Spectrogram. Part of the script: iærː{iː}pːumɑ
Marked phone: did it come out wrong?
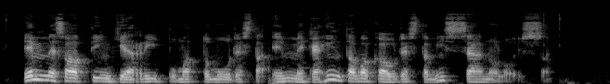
no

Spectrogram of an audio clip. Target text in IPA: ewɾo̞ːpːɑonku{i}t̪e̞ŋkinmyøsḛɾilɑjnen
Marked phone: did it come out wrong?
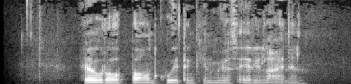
yes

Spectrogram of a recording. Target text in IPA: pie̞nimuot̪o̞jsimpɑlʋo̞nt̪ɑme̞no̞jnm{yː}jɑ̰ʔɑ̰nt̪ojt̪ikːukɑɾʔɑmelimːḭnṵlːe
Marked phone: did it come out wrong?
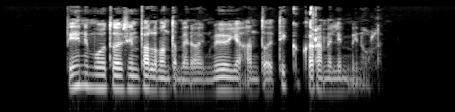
no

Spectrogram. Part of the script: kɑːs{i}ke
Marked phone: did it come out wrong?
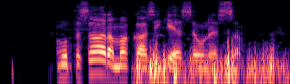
no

